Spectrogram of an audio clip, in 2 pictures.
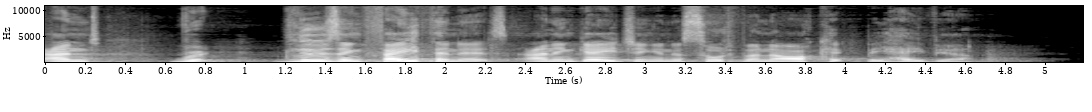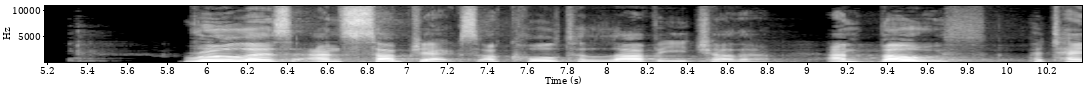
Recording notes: given at the 2023 Theopolitan Ministry Conference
